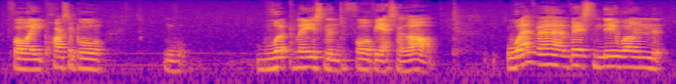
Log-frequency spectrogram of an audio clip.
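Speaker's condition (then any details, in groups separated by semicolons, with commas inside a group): Cerebral palsy with stammer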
